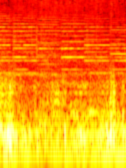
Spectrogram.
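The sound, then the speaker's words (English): Rain pouring steadily onto ocean waves, heard from underneath the water, a dense, continuous wash with a deep low rumble underneath, fairly loud and even throughout, with no voices. “Rain falling on the waves, a ripple expanding across the surface, the sound of the ocean from underneath the water.”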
